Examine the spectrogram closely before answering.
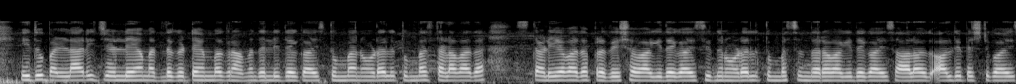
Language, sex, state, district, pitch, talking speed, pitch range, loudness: Kannada, female, Karnataka, Dharwad, 190 Hz, 145 wpm, 185-195 Hz, -14 LUFS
